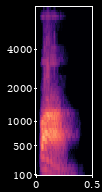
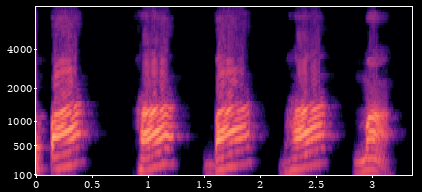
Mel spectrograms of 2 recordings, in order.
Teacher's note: पा बोलने में दोनों होठ हमारे लग रहे हैं, चिपक रहे हैं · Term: ओष्ठ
